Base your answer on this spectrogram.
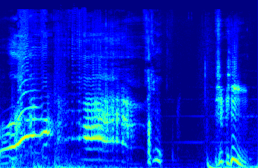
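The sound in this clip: A voice imitates a dragon-like creature's scream during a tabletop fantasy role-playing game. It gives drawn-out, wavering shrieks with a growling edge, pauses briefly, then lets out a shorter cry.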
